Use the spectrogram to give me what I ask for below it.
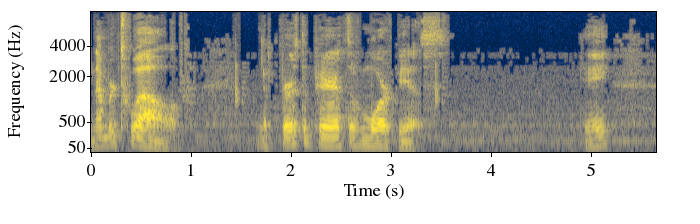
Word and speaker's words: Morpheus: the first appearance of Morpheus. Okay? Not Morbius, the vampire guy. That's a different character. Morpheus, pronounced like the guy from The Matrix.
